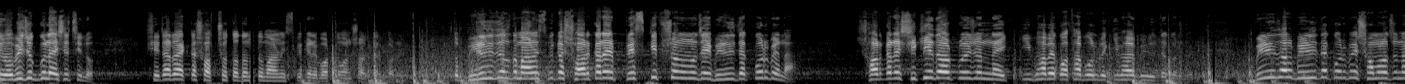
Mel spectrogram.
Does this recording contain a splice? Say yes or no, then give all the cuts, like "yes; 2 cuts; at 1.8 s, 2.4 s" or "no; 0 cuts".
yes; 1 cut; at 4.2 s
